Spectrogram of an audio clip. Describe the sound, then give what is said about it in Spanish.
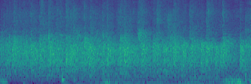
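An audience at a radio broadcast held at the Archaeological Museum of Alicante breaks into steady, sustained applause for guests being introduced, a dense wash of many hands clapping at an even loudness throughout, with no voices rising above it. “Eh, si quieren dar un, un aplauso para que se, se hagan presentes ante la audiencia de mucha gente.”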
